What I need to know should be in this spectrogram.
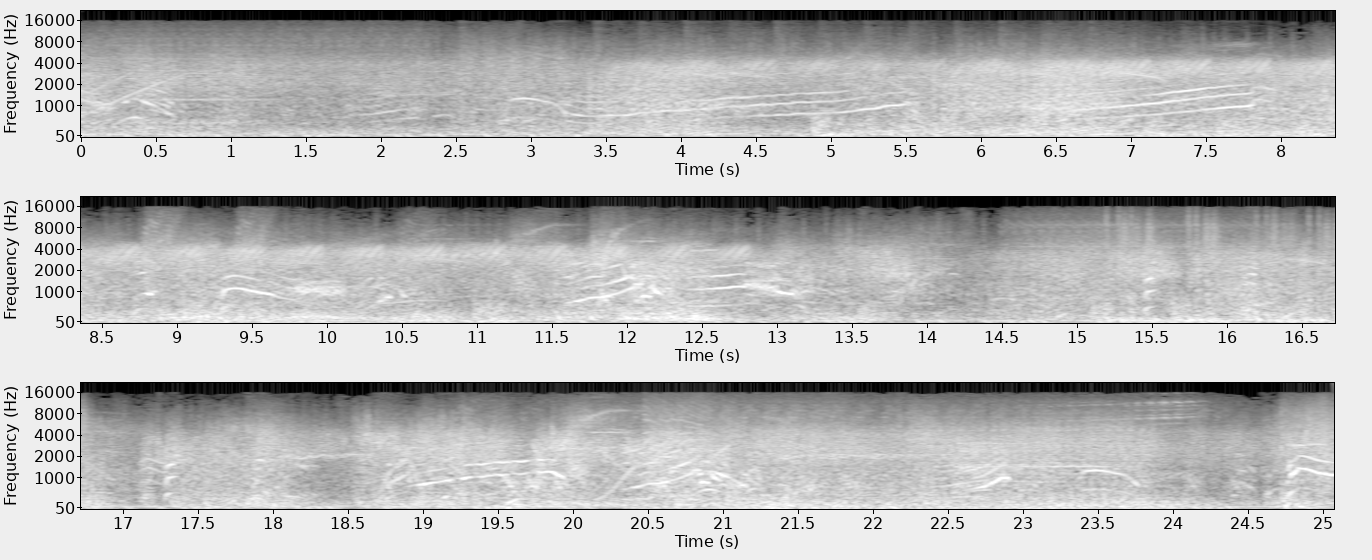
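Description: Energy blasts whoosh and crackle in a fast game fight.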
